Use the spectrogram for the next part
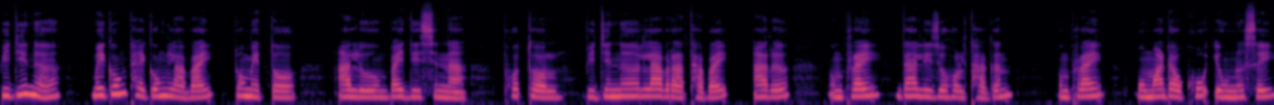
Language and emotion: Bodo, neutral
